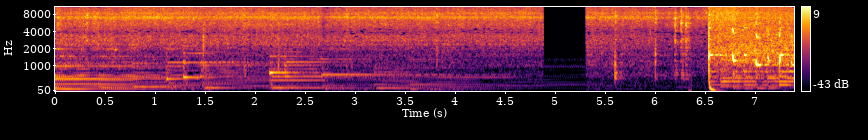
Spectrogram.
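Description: Sliced mushrooms sizzling in hot oil in a nonstick wok while being stir-fried with a spatula, under soft background music. Just before the end of the sizzling the sound cuts out briefly, and near the end louder electronic music with a steady beat takes over.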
